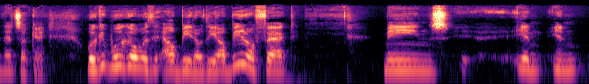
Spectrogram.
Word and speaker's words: albedo: I'm my pronunciation is not this clear, but it's albedo. It's a Latin word, and it comes from white, the Latin word for white.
